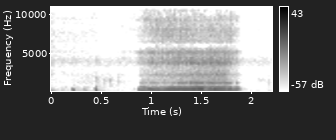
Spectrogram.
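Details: Person snoring while sleeping: a single loud, rumbling snore on an in-breath follows a couple of soft breath sounds in a quiet room.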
